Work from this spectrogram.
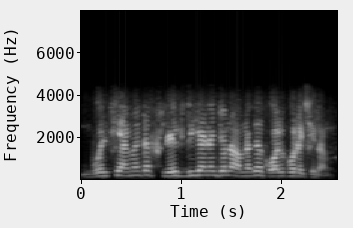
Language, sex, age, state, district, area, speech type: Bengali, male, 18-30, West Bengal, North 24 Parganas, urban, conversation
